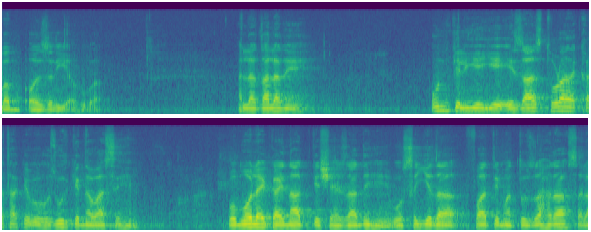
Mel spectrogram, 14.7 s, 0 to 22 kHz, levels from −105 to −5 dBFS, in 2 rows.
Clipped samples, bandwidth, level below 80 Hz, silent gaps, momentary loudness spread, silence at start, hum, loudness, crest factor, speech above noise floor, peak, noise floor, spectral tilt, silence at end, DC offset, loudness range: under 0.1%; 16 kHz; -60 dBFS; none; 12 LU; 0 s; none; -22 LUFS; 22 dB; 30 dB; -2 dBFS; -51 dBFS; -6 dB/octave; 0 s; under 0.1%; 7 LU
